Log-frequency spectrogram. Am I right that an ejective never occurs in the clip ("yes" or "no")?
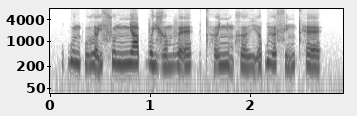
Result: yes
